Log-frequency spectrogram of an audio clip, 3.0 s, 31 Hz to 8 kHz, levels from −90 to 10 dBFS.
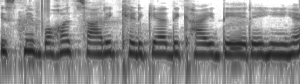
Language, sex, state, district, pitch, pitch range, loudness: Hindi, female, Jharkhand, Palamu, 230 Hz, 220-240 Hz, -12 LUFS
